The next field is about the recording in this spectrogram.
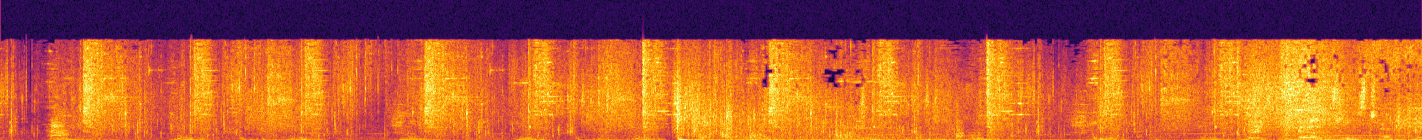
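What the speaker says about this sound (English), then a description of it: "Blue team's turret has been destroyed." A turret collapsing in League of Legends, a heavy boom and crumbling crash partway through, heard over game music and combat noise while an announcer voice speaks.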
